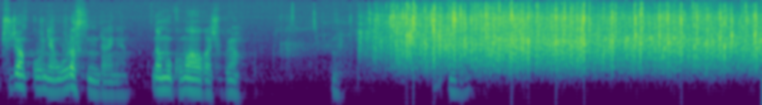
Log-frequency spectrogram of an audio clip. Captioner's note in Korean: 박수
